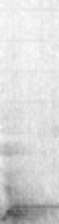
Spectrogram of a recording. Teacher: the pronoun you has a Cockney weak form ya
